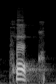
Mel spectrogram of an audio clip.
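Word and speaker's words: folk: ফিরে আসবে নেক্সট এল এল এর উচ্চারণ করতে হবে না কে কে এর জন্য কো তাহলে এই ওয়ার্ডের উচ্চারণ কি দাড়ালো এফ ও এল কে ফক একে আমরা ফলকে উচ্চারণ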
